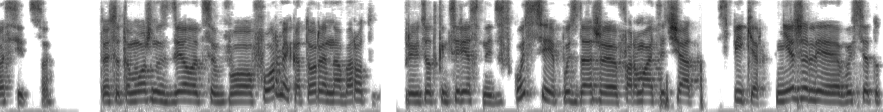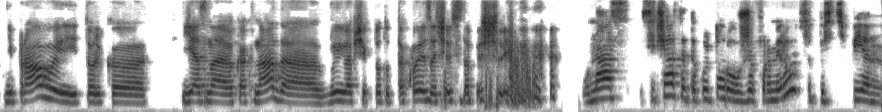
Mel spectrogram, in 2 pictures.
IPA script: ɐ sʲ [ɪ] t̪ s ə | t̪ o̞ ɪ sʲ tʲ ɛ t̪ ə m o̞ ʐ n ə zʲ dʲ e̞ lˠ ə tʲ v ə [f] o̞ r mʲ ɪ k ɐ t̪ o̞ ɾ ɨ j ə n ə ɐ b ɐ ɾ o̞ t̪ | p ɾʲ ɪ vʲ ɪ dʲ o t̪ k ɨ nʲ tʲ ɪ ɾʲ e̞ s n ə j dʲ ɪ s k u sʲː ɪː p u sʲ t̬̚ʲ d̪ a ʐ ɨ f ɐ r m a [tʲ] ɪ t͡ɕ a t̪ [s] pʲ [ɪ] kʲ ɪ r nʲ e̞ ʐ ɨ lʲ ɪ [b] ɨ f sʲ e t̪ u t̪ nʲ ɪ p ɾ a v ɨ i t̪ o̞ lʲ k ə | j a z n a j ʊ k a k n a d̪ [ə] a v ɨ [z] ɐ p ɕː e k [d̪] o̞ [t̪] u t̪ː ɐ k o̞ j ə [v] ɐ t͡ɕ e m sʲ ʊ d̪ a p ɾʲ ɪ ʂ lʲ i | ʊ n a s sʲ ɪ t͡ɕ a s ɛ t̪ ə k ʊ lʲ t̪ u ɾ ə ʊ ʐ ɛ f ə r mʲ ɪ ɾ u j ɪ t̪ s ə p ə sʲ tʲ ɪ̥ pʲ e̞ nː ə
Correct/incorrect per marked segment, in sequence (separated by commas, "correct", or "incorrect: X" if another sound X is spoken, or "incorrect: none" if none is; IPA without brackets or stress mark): incorrect: i, correct, correct, correct, incorrect: i, incorrect: v, correct, incorrect: v, incorrect: t̪, correct, incorrect: z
